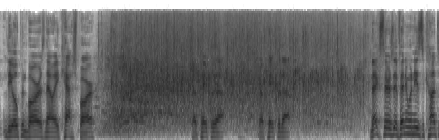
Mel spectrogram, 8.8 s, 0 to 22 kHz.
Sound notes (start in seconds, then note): 1.9 cheering and applause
